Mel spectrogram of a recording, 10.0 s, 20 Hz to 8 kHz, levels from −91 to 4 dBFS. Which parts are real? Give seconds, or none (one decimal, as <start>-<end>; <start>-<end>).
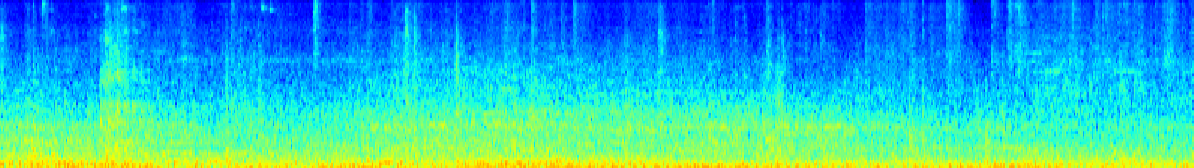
0.0-4.0; 5.8-7.0; 8.1-8.7; 9.3-10.0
